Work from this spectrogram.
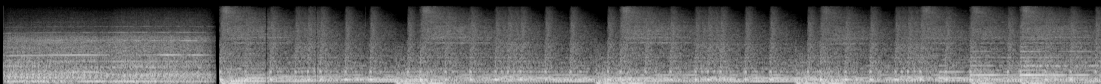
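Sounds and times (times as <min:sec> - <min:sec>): engine drone: 0:00.0 - 0:11.0.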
